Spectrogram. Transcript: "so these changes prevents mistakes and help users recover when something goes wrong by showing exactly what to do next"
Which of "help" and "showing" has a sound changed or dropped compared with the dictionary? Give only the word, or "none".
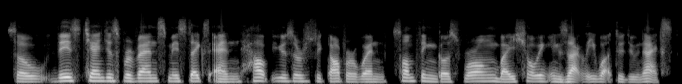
none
